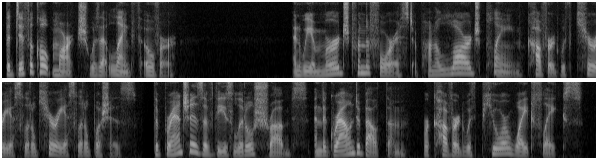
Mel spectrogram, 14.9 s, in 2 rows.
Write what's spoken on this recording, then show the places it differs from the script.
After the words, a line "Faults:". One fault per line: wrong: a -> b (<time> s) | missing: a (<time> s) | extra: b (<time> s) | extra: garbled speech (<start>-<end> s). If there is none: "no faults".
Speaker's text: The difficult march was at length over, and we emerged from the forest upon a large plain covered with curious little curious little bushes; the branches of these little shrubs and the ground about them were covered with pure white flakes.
The difficult march was at length over, and we emerged from the forest upon a large plain covered with curious little curious little bushes; the branches of these little shrubs and the ground about them were covered with pure white flakes.
Faults:
no faults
